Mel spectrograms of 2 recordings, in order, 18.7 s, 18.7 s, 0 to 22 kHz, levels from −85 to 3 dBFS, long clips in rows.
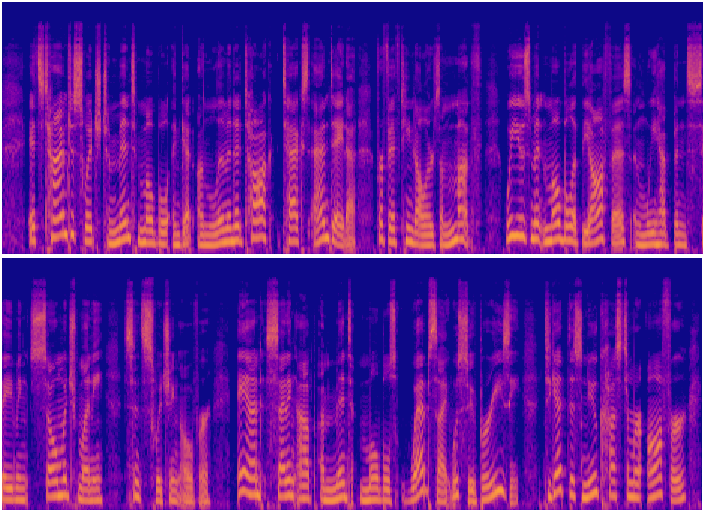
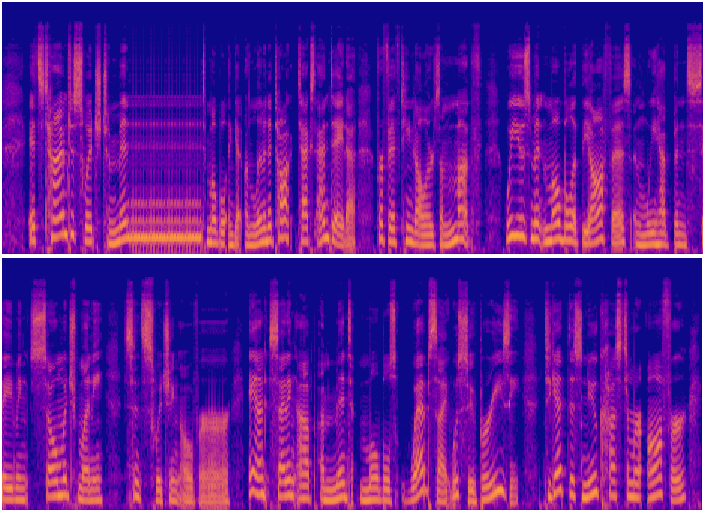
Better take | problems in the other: first | audio freezing; at 1.5 s for 1 s and at 12 s

